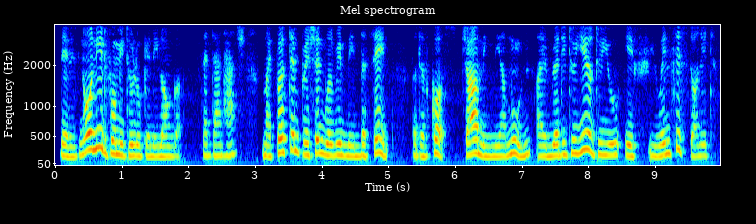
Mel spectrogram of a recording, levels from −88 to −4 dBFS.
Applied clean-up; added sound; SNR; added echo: none; none; none; none.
